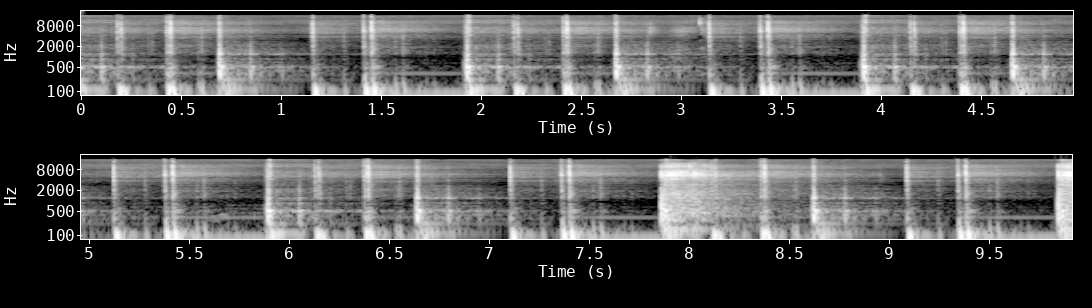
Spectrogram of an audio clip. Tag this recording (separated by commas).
Drum kit, Bass drum, Musical instrument, Drum, Music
